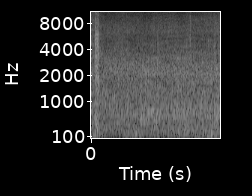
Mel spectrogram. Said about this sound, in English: the River Brun, Brunley. There it is, running through the heart of town.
